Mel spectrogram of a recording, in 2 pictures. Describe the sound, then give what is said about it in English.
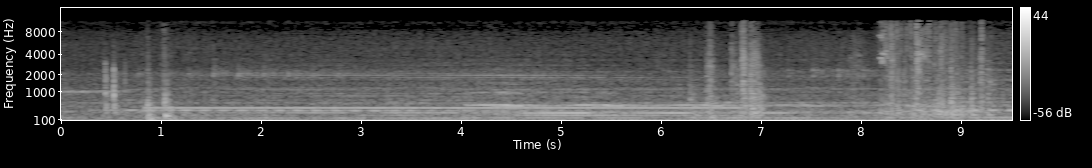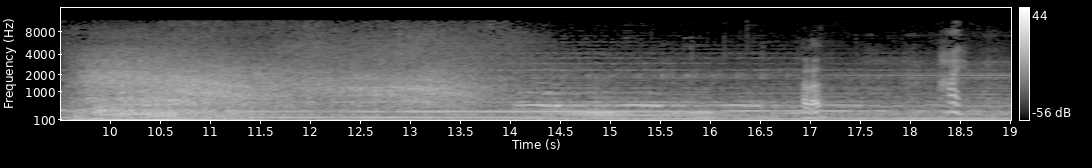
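A car engine hums steadily from inside the vehicle, with a louder whooshing surge partway through, and some quiet voices underneath. “Get into the car, Dr.”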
